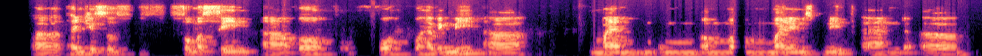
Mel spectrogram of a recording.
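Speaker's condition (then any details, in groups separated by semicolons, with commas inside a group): Stammering; stammering began around age eight, undiagnosed learning disability, self-diagnosed dyslexia and dyspraxia, motor coordination difficulties; stammering no longer affects everyday life, enjoys stammering now; difficulty articulating and forming sentences, worse in English as non-native language; repeated words, prolonged sounds, blocks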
